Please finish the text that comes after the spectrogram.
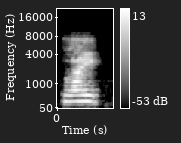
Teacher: É um k sutil aqui na garganta.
